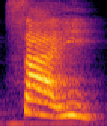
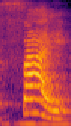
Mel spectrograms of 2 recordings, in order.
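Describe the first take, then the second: First: "saí" in two slow syllables, stress on the final i; hiatus saí. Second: "sai" in one syllable, the i gliding off the a; "sai" said quickly, stress on the a; monosyllable sai. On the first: Teacher contrasting for students, slow "saí" with stressed i. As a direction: draw out "saí", sa then a strong stressed í. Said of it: "eu dissesse saí". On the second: Teacher contrasting for students, "sai" as one syllable. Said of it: "e se ao invés de dizer sai". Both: Shown as a demonstration.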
